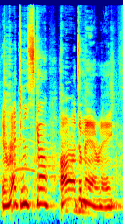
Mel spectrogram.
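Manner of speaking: slow, drawn-out nonsense puppet line. Acted. Puppet answering a little kid, slow puppet voice. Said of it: "It comes from a puppet voice".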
